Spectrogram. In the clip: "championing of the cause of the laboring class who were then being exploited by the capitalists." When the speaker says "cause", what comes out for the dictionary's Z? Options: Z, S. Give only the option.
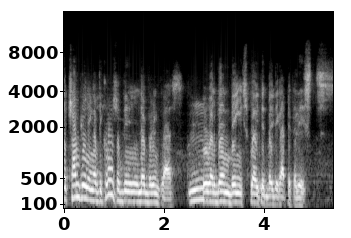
S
